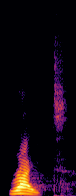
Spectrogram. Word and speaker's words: write: word I have is right right now what is the missing letter it is w right let's try another color right right because we have a rule here the W is silent asylent w Auto now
